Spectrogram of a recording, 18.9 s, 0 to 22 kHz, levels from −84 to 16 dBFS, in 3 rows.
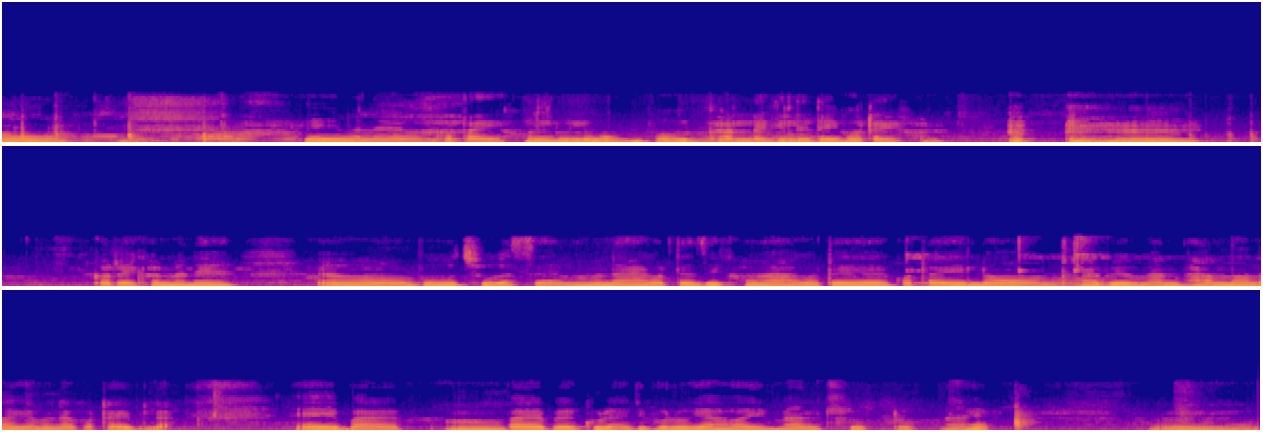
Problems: constant background noise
